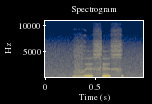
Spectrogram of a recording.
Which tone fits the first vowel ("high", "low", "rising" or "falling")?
low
